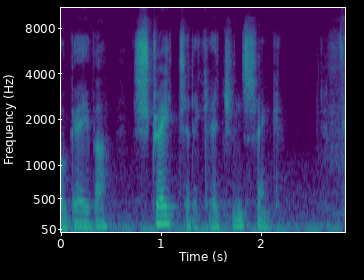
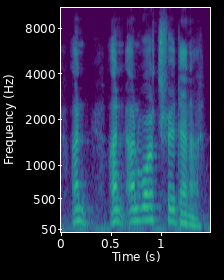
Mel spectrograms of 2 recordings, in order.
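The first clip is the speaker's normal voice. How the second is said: put-on high child voice; 9 semitones higher, 3 dB louder than usual. A narrator's reading. Child asks mum in story.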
